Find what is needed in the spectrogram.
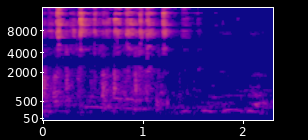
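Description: Metal tags on a dog's collar jingling in quick rattling bursts as the dog moves, strongest for about the first second and then fading.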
